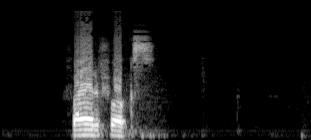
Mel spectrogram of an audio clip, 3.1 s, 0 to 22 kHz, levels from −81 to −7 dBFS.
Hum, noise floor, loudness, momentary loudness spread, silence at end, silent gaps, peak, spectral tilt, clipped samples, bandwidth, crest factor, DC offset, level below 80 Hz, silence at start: none; -73 dBFS; -11 LUFS; 18 LU; 1.6 s; none; -2 dBFS; -5.5 dB/octave; under 0.1%; 10.5 kHz; 14 dB; under 0.1%; -58 dBFS; 0.75 s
